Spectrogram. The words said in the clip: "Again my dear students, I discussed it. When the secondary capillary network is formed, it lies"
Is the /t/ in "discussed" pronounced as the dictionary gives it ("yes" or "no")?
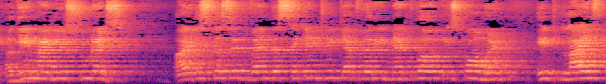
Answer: no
